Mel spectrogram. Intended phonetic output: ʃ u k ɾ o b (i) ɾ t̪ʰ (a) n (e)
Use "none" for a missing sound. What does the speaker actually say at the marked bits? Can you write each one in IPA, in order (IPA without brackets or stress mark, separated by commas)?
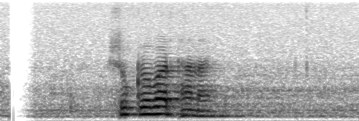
a, a, a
